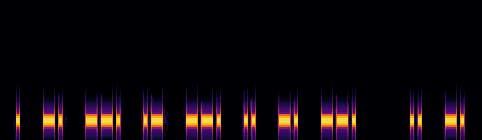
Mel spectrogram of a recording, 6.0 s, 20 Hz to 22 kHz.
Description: Morse code, heard as a keyed tone, about 25 wpm, spaced as for 18 wpm, 600 Hz. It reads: ENGAGING IN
